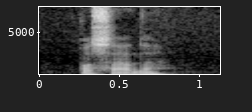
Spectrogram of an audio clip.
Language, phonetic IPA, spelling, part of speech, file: Polish, [pɔˈsada], posada, noun, LL-Q809 (pol)-posada.wav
